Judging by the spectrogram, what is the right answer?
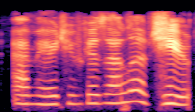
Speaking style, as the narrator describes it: she said softly

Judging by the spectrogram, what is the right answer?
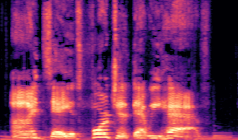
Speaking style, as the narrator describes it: snapped Snitch

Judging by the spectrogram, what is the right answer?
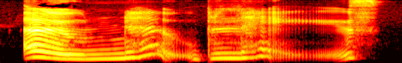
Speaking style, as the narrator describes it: Draco laughed

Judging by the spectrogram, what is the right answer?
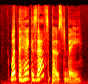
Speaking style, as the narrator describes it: she exclaimed nice and loud for the whole class to hear

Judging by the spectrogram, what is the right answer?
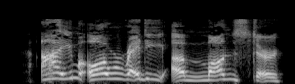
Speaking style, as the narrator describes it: she shrieked

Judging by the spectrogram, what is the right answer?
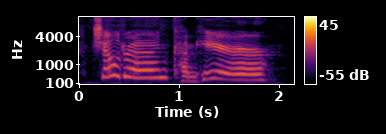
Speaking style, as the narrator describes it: Father called out

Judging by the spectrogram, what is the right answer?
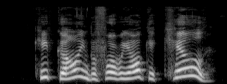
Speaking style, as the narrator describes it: she said urgently

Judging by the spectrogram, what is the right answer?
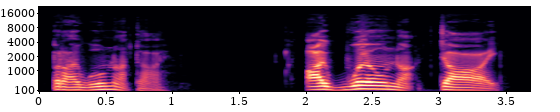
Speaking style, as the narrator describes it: Pan shouted into the air

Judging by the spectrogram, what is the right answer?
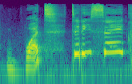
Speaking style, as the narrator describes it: cried the frogs

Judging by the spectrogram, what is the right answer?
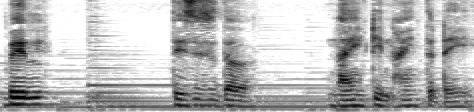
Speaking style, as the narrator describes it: she said quietly

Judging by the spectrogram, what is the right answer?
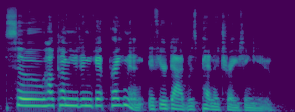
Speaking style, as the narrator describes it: In an impersonal tone, the police officer asked Mary

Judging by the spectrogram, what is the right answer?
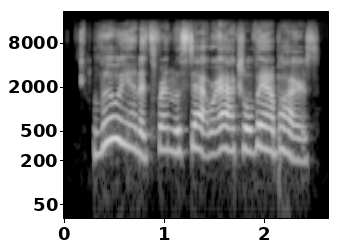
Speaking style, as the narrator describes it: shouted Daniel

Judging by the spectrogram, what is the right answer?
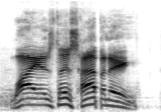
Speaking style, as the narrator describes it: the baker shouted

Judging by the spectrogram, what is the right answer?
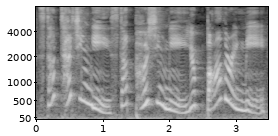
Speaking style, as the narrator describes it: my daughter whining

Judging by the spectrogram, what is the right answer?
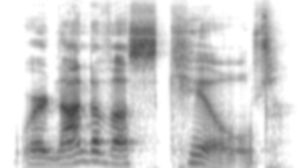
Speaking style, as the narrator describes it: said Marilla grimly

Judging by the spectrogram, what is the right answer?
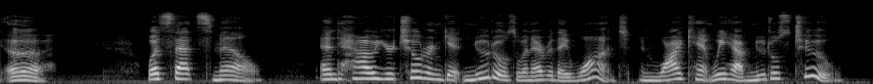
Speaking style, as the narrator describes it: Carol McGill laughed

